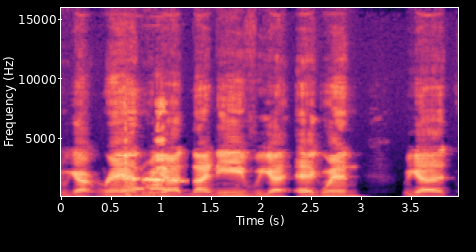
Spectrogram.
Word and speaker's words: Nynaeve: Nynaeve.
